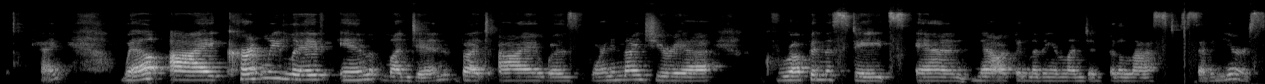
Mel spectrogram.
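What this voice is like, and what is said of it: American accent. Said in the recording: “I wasn't expecting American accent”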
